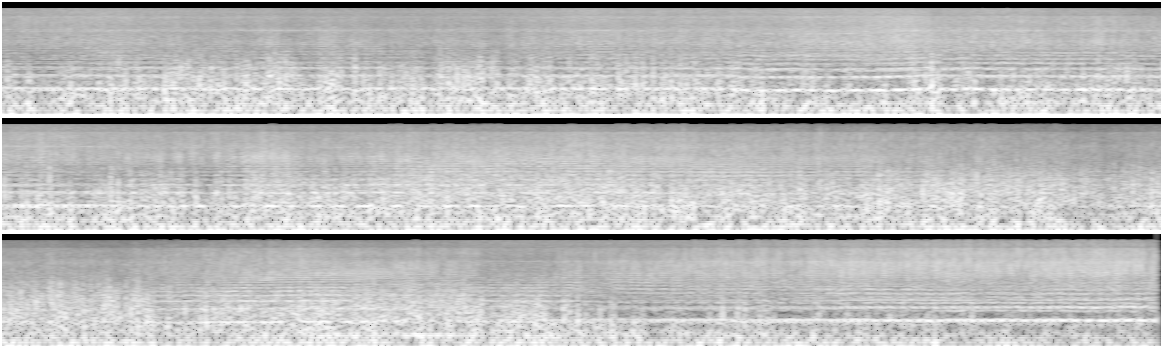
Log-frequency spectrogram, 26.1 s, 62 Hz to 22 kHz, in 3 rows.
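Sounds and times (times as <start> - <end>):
drone propellers whining: 0.0 - 26.0
wind rumble: 0.0 - 26.0.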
